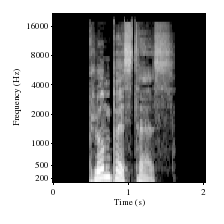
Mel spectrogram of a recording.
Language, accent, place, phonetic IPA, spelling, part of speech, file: German, Germany, Berlin, [ˈplʊmpəstəs], plumpestes, adjective, De-plumpestes.ogg
- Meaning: strong/mixed nominative/accusative neuter singular superlative degree of plump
